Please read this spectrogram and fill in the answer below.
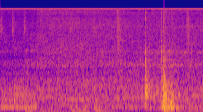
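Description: Fuel pump at a petrol station running with a steady hum while petrol is dispensed through the nozzle into the car, with a short louder sound about one and a half seconds in.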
